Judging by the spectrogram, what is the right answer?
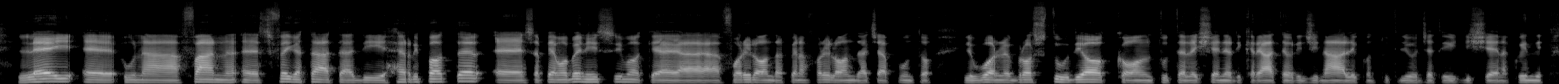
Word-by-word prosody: lei 135 +6 +6
è 105 -2 +3
una 100 -3 0
fan, 110 -3 +3
ehm, 100 -2 0
sfegatata 110 -2 -1
di 100 +1 -4
Harry 115 0 -2
Potter, 130 +3 +2
ehm, 95 -1 +3
sappiamo 110 +3 -1
benissimo 115 -2 -2
che 100 - -3 0.2
a 90 0 +2
fuori 105 +3 -2
Londra 100 -3 0
appena 95 +1 -6
fuori 105 +3 -5
Londra 95 -2 -2
c'è 90 - -4
appunto 95 +1 -7 0.3
il 95 - -6
Warner 100 0 0
Bros. 110 +2 -1
Studio 115 -1 +2
con 90 0 -2
tutte 100 -2 -5
le 90 0 0
scene 90 +1 -1
ricreate 90 0 0
originali, 90 0 -1
con 85 -2 -17
tutti - - -24
gli 90 - -7
oggetti 90 0 -8
di 95 - -12
scena, 90 -2 -3
quindi 95 -2 -5
100 Hz, 145 wpm, -27 LUFS, 90-110 Hz, 0.3 s, lei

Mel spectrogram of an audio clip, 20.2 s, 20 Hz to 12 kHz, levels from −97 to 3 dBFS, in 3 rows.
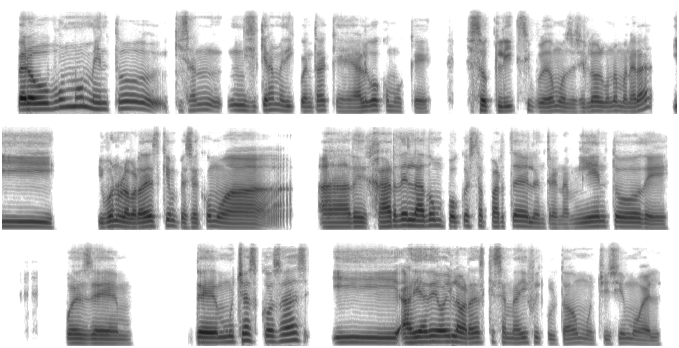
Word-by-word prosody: Pero, 175 +1 +12
hubo 180 +4 0
un 245 +2 0
momento, 200 -6 -2
quizá, 145 - -11
n 150 -5 -9
ni 150 -1 -5
siquiera 155 +5 -4
me 155 - -7
di 135 -1 -6
cuenta 130 +4 -6
que 115 -4 -12
algo 135 +6 -1
como 135 -4 -12
que 110 -1 -9 0.4
hizo 145 - +2
clic, 130 +2 -4
si - - -12
pudiéramos 125 -1 -4
decirlo 115 +4 -7
de - - 0
alguna 130 +1 -4
manera, 120 -2 -3 0.2
y, 140 -3 -1 0.4
y 125 - -6
bueno 150 +3 +2
la 135 - +6
verdad 130 +3 +5
es 150 -1 +1
que - - -10
empecé 130 -6 -5
como 135 -2 0
a 115 -1 0 0.4
a 130 0 +1
dejar 140 +2 +1
de 175 +2 +4
lado 165 -1 +5
un 170 -2 -3
poco 145 +1 -2
esta 155 +1 -7
parte 140 +2 -3
del 145 -3 +1
entrenamiento. 130 +4 -2
De 105 -3 -3 0.7
pues, 130 -2 0
de 120 -2 0 0.7
de 145 -1 +9
muchas 165 +6 0
cosas, 190 +5 0 0.2
y 145 -1 0
a 140 +1 +6
día 155 +1 +6
de 165 +1 +4
hoy 165 0 +6
la 165 - +5
verdad 140 -1 +3
es 145 +1 -5
que - - -16
se 150 -1 -5
me 130 - -5
ha - - -3
dificultado 130 -4 -7
muchísimo 120 0 -9
el 100 -1 -7
140 Hz, 190 wpm, -23 LUFS, 125-155 Hz, 0.7 s, Pero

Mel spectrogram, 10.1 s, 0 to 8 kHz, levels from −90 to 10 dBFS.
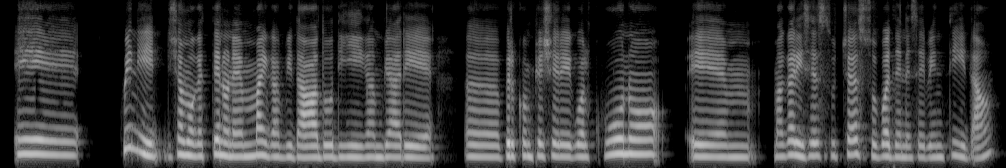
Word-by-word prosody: Ehm, 250 -2 +2 0.4
quindi 275 -11 +2
diciamo 230 +3 +2
che 220 - 0
a - - -5
te 255 +4 +2
non 225 -3 +4
è 210 - +2
mai 225 +3 +3
capitato 205 0 +2
di 200 0 -1
cambiare, 200 -1 -1 0.3
ehm, 205 -1 -2
per 225 +2 +4
compiacere 215 -1 -1
qualcuno, 255 +5 +2
ehm, 205 -1 -1 0.2
magari 220 +1 +1
se 225 +2 -2
è - - +1
successo 225 +1 -4
poi 215 +1 +1
te 205 0 -4
ne 200 -1 -4
sei 200 +1 -8
pentita? 200 +1 -4
215 Hz, 155 wpm, -22 LUFS, 200-235 Hz, 0.4 s, non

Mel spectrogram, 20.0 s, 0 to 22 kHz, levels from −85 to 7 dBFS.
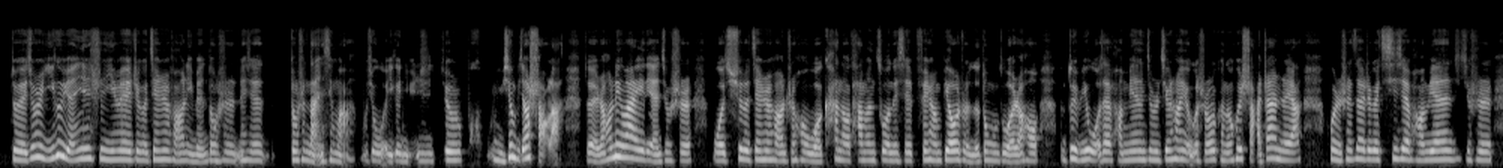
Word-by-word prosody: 对， 210 -3 +3
就 255 +8 0
是 275 -2 +3
一 230 +2 -2
个 315 +2 +6
原 220 -6 +3
因， 240 +1 +2
是 235 0 -5
因 210 -1 -1
为 210 -1 +2
这 205 0 -3
个 195 - -3
健 215 +1 -3
身 215 0 -1
房 195 -1 -3
里 180 - -4
面 165 -1 -3
都 190 +1 -4
是 190 0 -6
那 205 - -4
些， 195 -2 -4 0.3
都 210 -2 -1
是 215 - -6
男 170 -3 +1
性 195 +2 -7
嘛， 185 +6 -4
我 - - -18
就 195 - -3
我 - - -3
一 165 - -1
个 185 +2 -2
女 170 -2 -4 0.4
就 200 -1 +2
是 200 - -3 0.4
女 200 -4 -3
性 270 +10 +5
比 230 - -5
较 240 +3 +8
少 265 - +1
啦。 - - +4 0.3
对， 190 -2 +1
然 180 +3 +2
后 240 - +1
另 275 0 +7
外 255 -2 +8
一 220 - +3
点 185 -4 0
就 195 +2 -8
是 185 0 -1 0.3
我 190 -1 +1
去 210 +6 -1
了 215 -1 +3
健 215 +1 -1
身 210 0 +1
房 185 -1 +1
之 195 +2 -7
后， 205 -2 -3
我 170 -1 +1
看 230 +4 -3
到 195 -1 +1
他 200 +1 -2
们 200 0 -3
做 195 +1 -1
那 190 - -2
些 190 +1 -4
非 205 +3 -3
常 195 -1 0
标 210 0 +6
准 195 -5 -3
的 165 +1 -1
动 195 0 -5
作， 175 -3 +1
然 165 - +3
后 185 -2 -1 0.4
对 240 - +5
比 210 0 0
我 205 -3 +3
在 200 +1 +2
旁 195 0 -6
边 210 +1 -2
就 210 0 -4
是 205 - -1
经 215 +2 -1
常 225 0 +2
有 205 - -2
的 195 - -1
时 195 +1 -7
候 205 - +2
可 215 -2 -6
能 190 +1 -2
会 230 +2 +2
傻 - - -2
站 240 0 +3
着 210 - -2
呀， 195 -1 +2 0.4
或 225 -2 +1
者 200 - +1
是 215 +3 -4
在 230 +1 0
这 220 -1 0
个 215 - +3
器 220 +3 -5
械 225 -2 +3
旁 200 -1 -2
边， 210 +1 +2
就 230 -2 -11
是， 200 -1 -3
205 Hz, 320 characters per minute, -22 LUFS, 190-220 Hz, 0.4 s, 较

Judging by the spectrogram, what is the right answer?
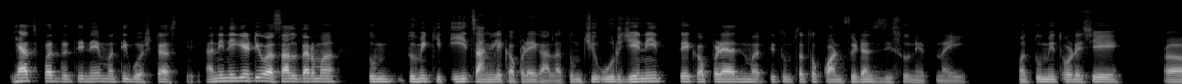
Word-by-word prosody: ह्याच 155 +1 +7
पद्धतीने 135 -2 0
मग 130 -2 -4
ती 135 - -1
गोष्ट 110 -1 -3
असते. 115 +2 -3
आणि 125 +5 0
निगेटिव्ह 160 +1 +4
असाल, 135 -1 +4
तर 135 0 +6
मग 135 -1 +1 0.4
तुम्ह 130 -1 +1 0.2
तुम्ही 130 +2 +2
कितीही 120 0 -2
चांगले 115 -3 +2
कपडे 105 -1 -2
घाला. 95 -2 -4
तुमची 110 +2 -4
ऊर्जेने 125 +4 +2 0.2
ते 130 - +4
कपड्यांवरती 120 -1 +2
तुमचा 115 +1 -4
तो 125 - -2
कॉन्फिडन्स 110 0 -1
दिसून 100 +1 -8
येत 95 0 -9
नाही. 90 -2 -9 0.5
मग 110 - -2
तुम्ही 115 0 +1
थोडेसे 110 0 0 0.7
अ, - - -1
120 Hz, 155 wpm, -26 LUFS, 110-135 Hz, 0.7 s, ह्याच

